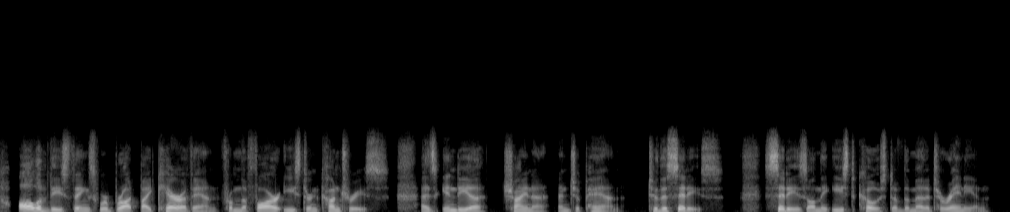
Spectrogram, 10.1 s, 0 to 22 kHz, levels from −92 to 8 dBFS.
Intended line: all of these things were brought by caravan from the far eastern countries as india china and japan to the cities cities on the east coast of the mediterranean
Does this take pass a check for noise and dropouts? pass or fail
pass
